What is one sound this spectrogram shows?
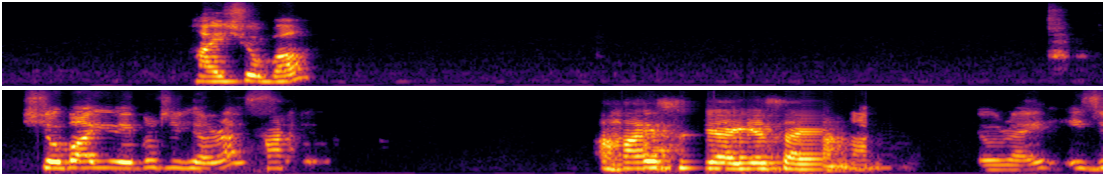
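A middle-aged woman speaks calmly and warmly over an online call.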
